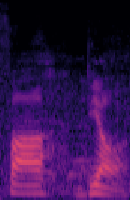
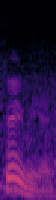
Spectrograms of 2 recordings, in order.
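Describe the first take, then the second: First: The name is said with a French pronunciation. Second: The name is said with an English pronunciation. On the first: This is how the local announcer says it. The speaker calls it right. "but they say Fa Bien" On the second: This is how the speaker would naturally say it. The speaker calls it wrong. "I'll say Fabien"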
